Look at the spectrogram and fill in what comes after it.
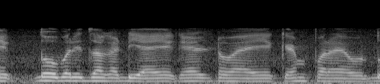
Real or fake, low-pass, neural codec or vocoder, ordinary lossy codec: real; 5.4 kHz; none; none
